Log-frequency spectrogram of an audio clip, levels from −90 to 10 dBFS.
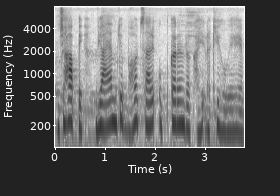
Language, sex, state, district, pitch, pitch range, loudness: Hindi, female, Bihar, Sitamarhi, 195 Hz, 170-215 Hz, -20 LUFS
